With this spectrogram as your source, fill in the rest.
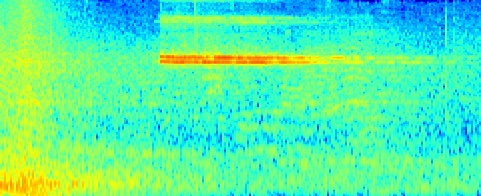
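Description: A referee's whistle blows once.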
